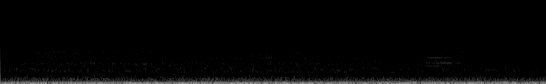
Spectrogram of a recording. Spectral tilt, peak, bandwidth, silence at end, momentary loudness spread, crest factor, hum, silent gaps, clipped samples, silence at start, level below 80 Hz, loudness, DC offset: -8 dB/octave; -26 dBFS; 2.7 kHz; 0 s; 2 LU; 10 dB; none; none; under 0.1%; 0 s; -36 dBFS; -43 LUFS; under 0.1%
